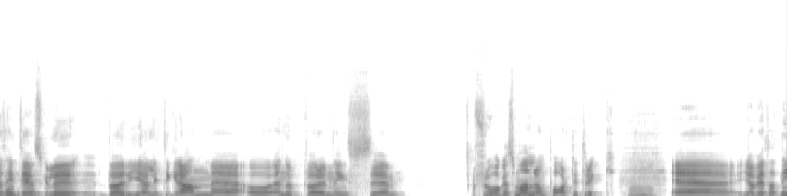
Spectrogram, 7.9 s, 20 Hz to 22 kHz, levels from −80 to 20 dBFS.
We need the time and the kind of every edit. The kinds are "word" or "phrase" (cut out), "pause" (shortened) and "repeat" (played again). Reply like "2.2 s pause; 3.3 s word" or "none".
none

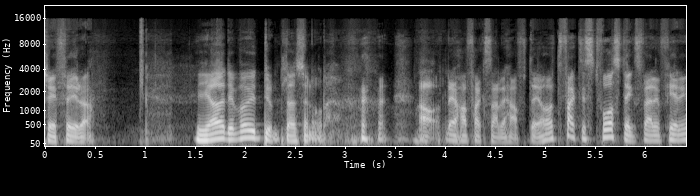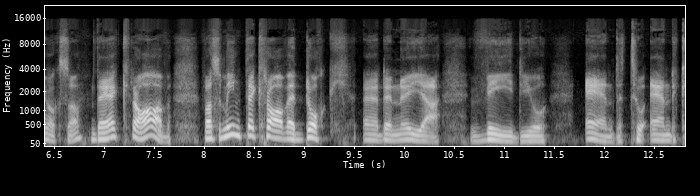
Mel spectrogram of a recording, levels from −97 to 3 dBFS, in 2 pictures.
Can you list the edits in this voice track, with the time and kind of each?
none

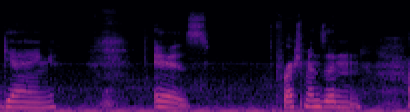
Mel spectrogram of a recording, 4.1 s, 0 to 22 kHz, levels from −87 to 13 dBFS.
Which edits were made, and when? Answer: 2.8 s word

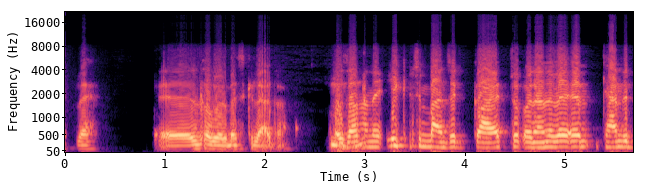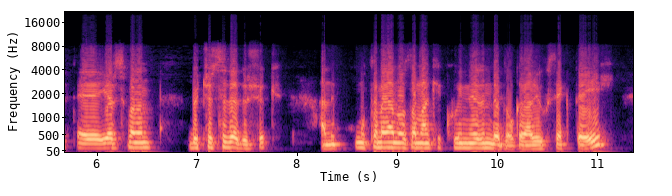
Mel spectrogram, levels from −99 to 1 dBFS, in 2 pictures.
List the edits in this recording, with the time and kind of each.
1.3 s word; 3.4 s word; 4.4 s word; 10.1 s word

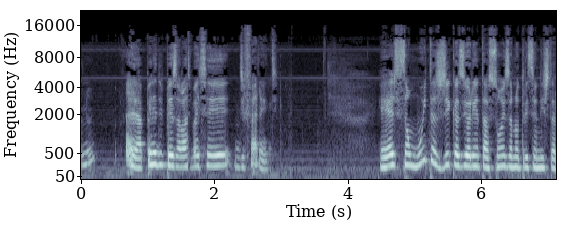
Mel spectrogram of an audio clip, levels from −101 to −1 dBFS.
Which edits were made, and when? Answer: 1.6 s word; 4.7 s word

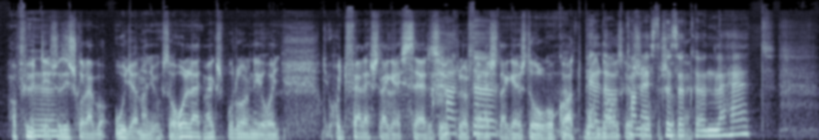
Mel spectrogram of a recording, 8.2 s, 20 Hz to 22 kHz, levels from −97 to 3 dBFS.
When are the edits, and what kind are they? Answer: 2.0 s word; 3.2 s word

